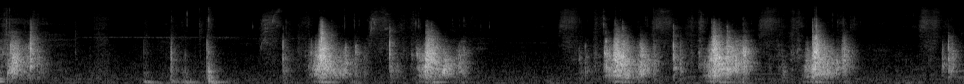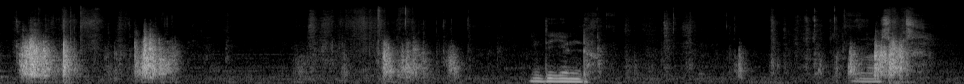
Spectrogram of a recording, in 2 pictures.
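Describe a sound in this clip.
Stiff glossy pages flip over one after another with soft swishes.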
